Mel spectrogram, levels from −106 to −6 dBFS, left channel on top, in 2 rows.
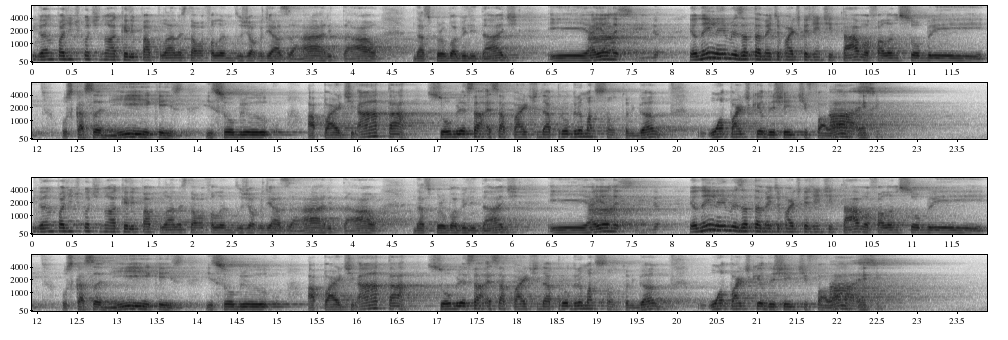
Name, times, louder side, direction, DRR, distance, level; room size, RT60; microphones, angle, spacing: voice 1, 0.0-6.1 6.4-7.4 7.7-7.9 8.2-13.8 14.1-22.4, left 1 dB, 10° left, 5 dB, 0.3 m, -23 dB
voice 2, 6.9-7.8 21.9-22.5, left 4 dB, 55° left, 3 dB, 0.7 m, -27 dB
20.5 x 8.9 x 2.2 m, 2.7 s
head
